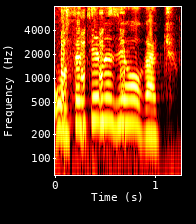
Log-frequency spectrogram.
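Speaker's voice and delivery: mother telling daughter she looks pregnant, lightly imitated; mother's knowing remark. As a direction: lightly voice mom's sly observation. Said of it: "pero así".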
